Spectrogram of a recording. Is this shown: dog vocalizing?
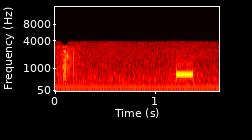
no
